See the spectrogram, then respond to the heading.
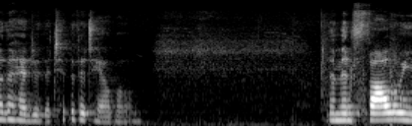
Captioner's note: inhales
